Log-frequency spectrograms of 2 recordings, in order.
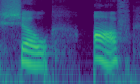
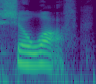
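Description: First: The two words are said separately, unlinked. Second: The two words are linked smoothly together. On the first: The speaker calls it wrong. "I don't say show off" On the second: The speaker calls it right. "I say show off"

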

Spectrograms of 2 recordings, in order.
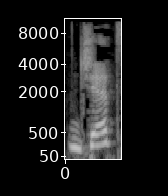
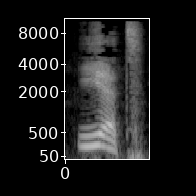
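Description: First: The word begins with a j sound. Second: The word begins with a y sound. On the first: The speaker calls it wrong. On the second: The speaker calls it right.

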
